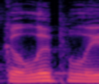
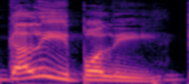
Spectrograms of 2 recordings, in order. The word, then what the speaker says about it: Gallipoli: Like, bro, it's not pronounced Gallipoli. It's pronounced Gallipoli.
